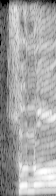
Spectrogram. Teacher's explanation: जैसे कभी किसी को बुलाते हैं सुनो, तो जब सुनो ज़्यादा तेज़ से कह रहे हैं तो काफ़ी देर तक नो पे हम लोग स्ट्रेस देते हैं, तो वहाँ पे ये भी त्रिमात्रिक हो जाएगा।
